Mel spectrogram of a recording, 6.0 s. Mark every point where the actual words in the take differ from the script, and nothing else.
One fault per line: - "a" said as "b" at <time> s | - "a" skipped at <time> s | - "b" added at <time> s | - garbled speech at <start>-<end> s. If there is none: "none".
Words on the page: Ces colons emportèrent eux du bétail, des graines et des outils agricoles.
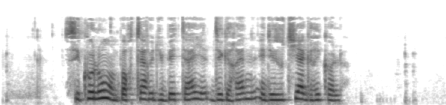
none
